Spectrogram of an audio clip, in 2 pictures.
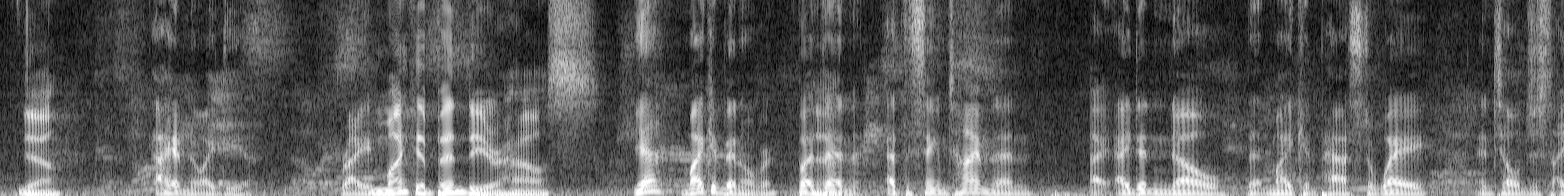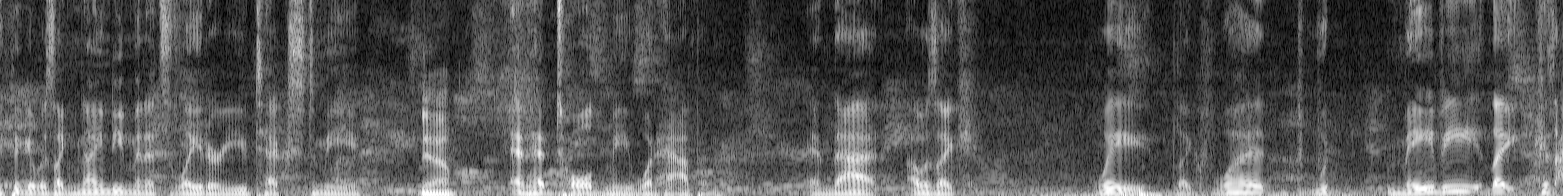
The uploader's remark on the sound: Recorded live from Big Rip Brewing Company in KC.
